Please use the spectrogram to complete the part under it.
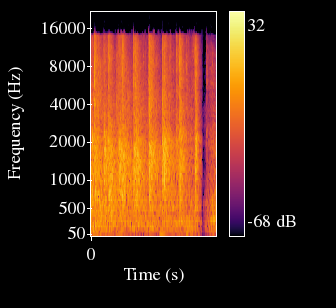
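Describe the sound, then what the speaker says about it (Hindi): Audience applause at a mushaira, an Urdu poetry gathering, steady and loud clapping from many hands for about two seconds before it breaks off abruptly, then resumes briefly. "पहले की तरह फिर दोबारा आपकी तालियां मुसलसल गूंजेंगी"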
